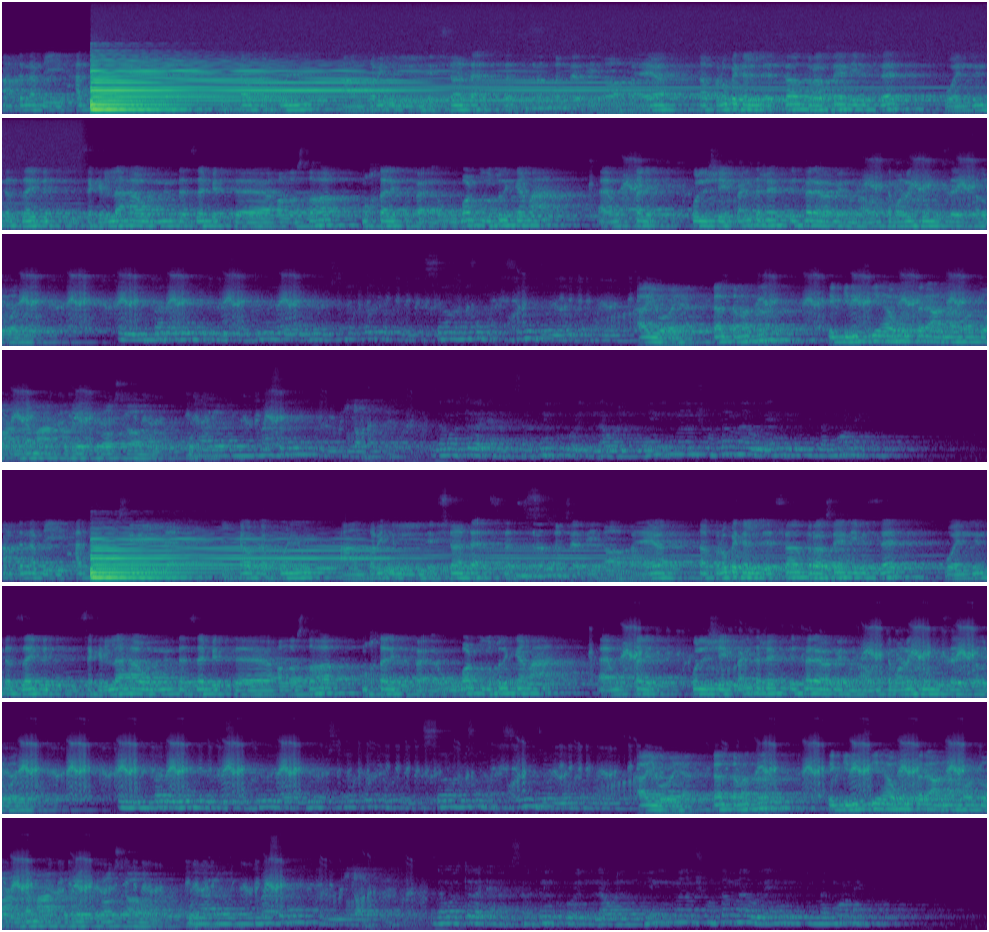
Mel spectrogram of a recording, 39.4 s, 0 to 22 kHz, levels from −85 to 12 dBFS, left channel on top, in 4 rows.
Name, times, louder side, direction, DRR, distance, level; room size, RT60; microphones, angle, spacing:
voice 1, 0.0-5.4 5.7-9.1 9.4-15.4 15.8-16.5 16.8-20.1 26.1-27.5 28.0-31.2 31.4-31.8 33.1-33.2, right 1 dB, 15° right, 1 dB, 2.1 m, -36 dB
Piano, 0.9-7.9 8.2-8.4, left 5 dB, 65° left, 0.4 m, -27 dB
voice 2, 5.1-5.7 5.9-6.4 20.8-25.9 31.4-38.2, right 1 dB, 80° right, 1 dB, 4.9 m, -46 dB
sound 1, 15.7-18.1 18.4-33.8, right 5 dB, 30° right, 0.8 m, -42 dB
26.5 x 11.5 x 9.7 m, 2.1 s
head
